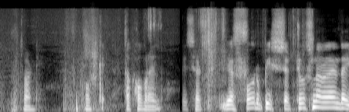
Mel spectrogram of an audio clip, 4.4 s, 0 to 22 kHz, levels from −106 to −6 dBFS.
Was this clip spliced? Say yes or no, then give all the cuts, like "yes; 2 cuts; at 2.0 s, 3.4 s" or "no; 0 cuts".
yes; 1 cut; at 2.4 s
